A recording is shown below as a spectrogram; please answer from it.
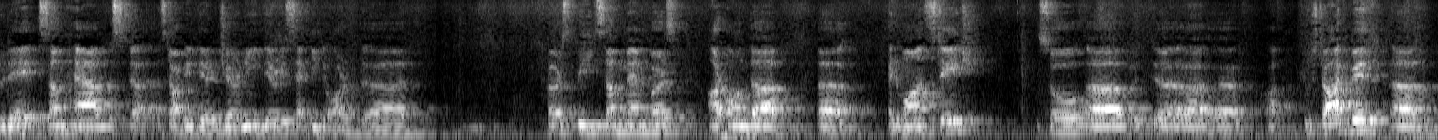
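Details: Adult man who stammers and has learned to accept it, hosting a live meeting of a speaking club for people who stammer; stuttering.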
